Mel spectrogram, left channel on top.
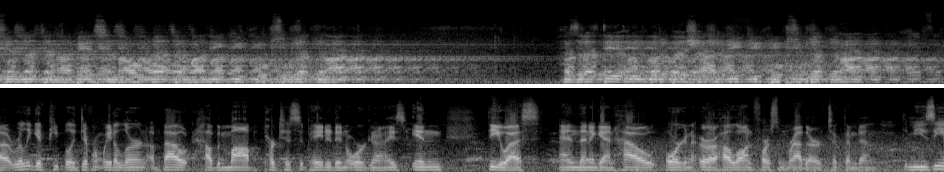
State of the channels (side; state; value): both; different; correlation 0.02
